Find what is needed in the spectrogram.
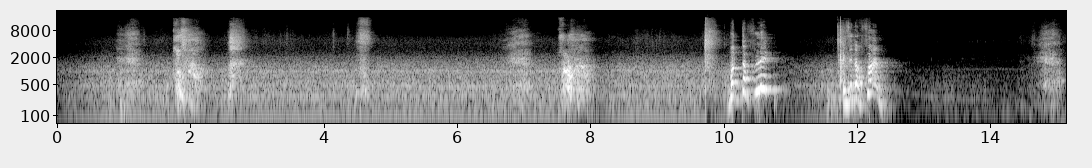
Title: FUNNY SNEEZE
